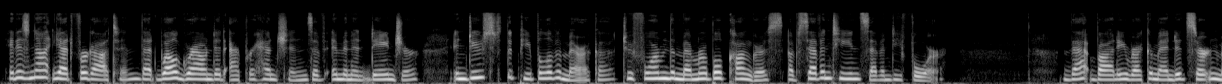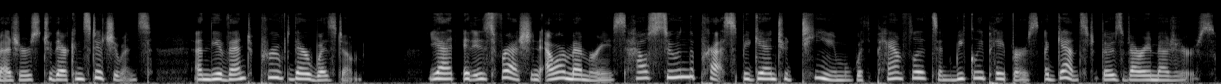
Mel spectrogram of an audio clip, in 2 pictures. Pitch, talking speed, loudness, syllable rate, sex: 240 Hz, 155 wpm, -17 LUFS, 5.1 syllables/s, female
